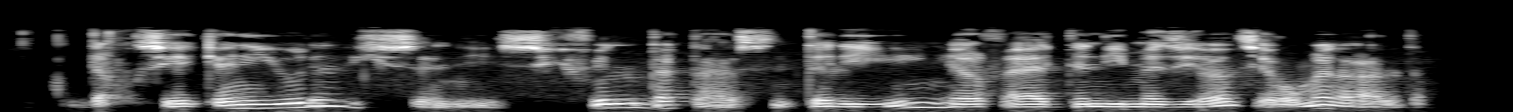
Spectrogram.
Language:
Kabyle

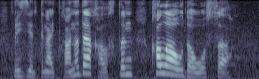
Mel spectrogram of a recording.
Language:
Kazakh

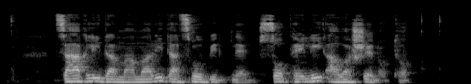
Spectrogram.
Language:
Georgian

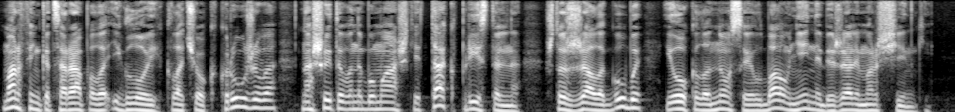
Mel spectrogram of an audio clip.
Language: Russian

